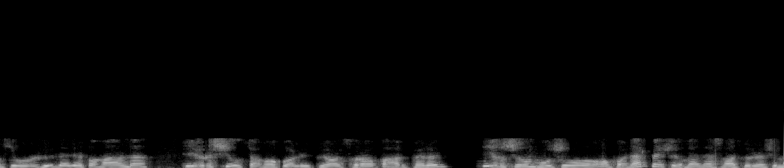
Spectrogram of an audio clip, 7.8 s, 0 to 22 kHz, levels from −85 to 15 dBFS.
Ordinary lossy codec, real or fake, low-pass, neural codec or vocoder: AAC, 16 kbps; fake; 7.2 kHz; codec, 24 kHz, 0.9 kbps, WavTokenizer, medium speech release version 1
